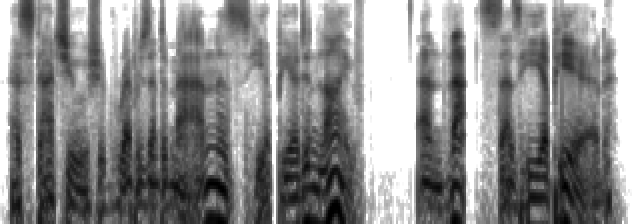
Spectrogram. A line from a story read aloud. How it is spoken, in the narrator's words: Lord Uplandtowers smiled grimly, and said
